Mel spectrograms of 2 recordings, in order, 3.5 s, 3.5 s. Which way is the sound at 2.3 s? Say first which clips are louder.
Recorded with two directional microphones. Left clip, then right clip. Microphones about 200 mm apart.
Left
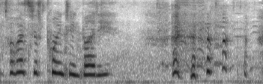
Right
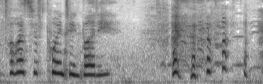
Even; centre (ahead or behind).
